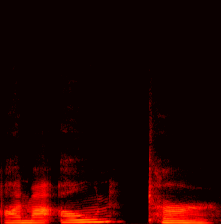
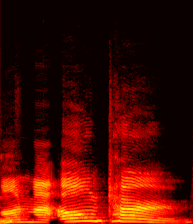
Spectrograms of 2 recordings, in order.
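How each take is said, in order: First: Low, very soft trailing repeat; quiet repeat. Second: Drawn-out, stubborn declaration; insistent declaration. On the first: Sleeper repeating his own terms to himself, low and quiet. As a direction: say it far softer and lower, trailing away. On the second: Sleeper answering talk of his own terms, drawn-out and insistent. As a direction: stretch out every word stubbornly. Defiant echo of the game master. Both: Acted.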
